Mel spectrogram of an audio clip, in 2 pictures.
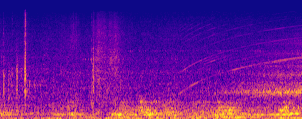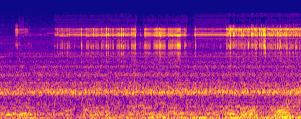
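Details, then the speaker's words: Failing WD Elements external hard drive, opened and plugged in: faint rising whine as it tries to spin up, then thin high hiss with irregular ticks; drive faulty, data lost. "well this is that WD elements drive that was having problems"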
